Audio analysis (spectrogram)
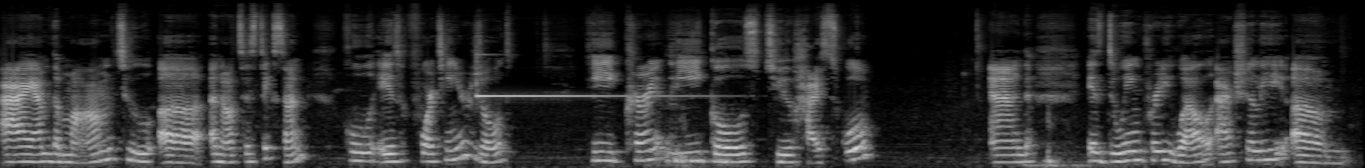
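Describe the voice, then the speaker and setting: A woman's voice: fairly low pitch, slow pace, recorded from a distance, noisy background. A middle-aged woman hosting her solo podcast in an upbeat, chatty way, with plenty of ums and uhs. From Dominican Republic. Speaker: podcast host. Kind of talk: casual solo podcast monologue.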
